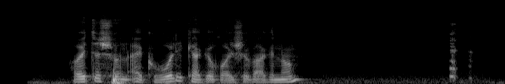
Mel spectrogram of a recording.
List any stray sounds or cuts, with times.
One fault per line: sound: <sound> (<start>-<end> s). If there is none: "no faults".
sound: laugh (4.5-4.8 s)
